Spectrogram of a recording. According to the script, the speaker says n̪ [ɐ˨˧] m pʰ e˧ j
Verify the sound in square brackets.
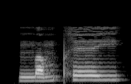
correct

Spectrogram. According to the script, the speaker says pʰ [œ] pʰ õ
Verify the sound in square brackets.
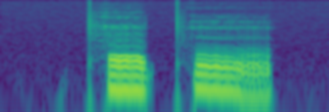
correct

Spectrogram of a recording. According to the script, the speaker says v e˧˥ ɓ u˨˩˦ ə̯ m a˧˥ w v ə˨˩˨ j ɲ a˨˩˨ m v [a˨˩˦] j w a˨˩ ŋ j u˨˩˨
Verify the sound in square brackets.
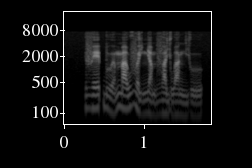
incorrect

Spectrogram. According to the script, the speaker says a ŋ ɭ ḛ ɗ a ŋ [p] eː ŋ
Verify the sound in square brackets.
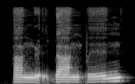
correct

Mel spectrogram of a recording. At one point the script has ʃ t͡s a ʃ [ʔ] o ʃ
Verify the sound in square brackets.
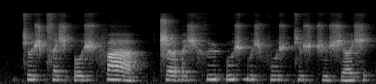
correct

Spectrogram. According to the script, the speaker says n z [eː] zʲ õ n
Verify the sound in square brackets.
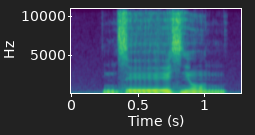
correct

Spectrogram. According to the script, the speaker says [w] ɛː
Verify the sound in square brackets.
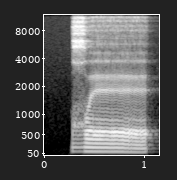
incorrect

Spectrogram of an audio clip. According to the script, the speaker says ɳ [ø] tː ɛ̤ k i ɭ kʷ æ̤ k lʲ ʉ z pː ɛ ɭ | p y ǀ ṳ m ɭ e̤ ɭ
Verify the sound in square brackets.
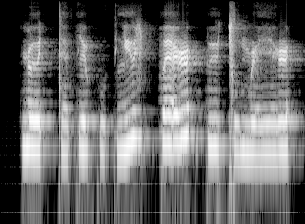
correct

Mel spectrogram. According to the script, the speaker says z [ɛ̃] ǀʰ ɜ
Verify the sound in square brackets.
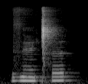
correct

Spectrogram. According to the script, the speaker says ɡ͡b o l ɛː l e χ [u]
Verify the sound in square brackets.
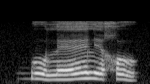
incorrect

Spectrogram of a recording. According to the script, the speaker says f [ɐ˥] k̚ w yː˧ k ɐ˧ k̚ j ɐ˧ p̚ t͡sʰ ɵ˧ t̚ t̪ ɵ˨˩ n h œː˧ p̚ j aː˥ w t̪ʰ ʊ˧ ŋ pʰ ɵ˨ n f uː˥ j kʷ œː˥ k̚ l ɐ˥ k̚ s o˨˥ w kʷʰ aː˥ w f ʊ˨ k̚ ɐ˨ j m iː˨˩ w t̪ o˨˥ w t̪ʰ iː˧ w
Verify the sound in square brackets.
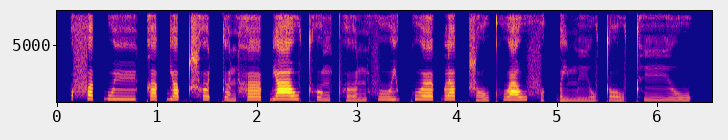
correct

